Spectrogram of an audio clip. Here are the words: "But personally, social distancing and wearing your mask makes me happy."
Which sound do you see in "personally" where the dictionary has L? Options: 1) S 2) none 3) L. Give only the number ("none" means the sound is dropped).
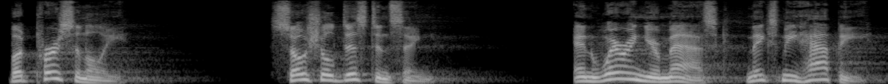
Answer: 3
